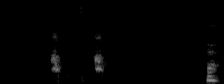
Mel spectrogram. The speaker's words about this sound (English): You know your neighbor that's really weird that has that funky dog bark? That's it. It's not a dog, it's a duck.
